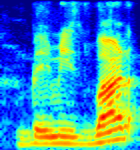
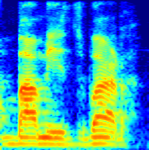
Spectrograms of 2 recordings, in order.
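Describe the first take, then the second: First: The first vowel sounds like 'e'. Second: The first vowel sounds like 'a'. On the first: "se llama Bemidbar" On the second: "se pronuncia Bamidbar"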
